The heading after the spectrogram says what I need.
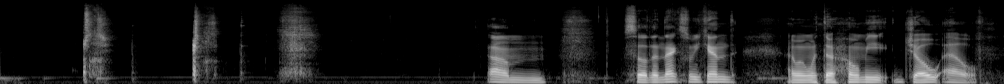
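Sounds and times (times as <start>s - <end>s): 
faint steady hum: 0.0s - 10.0s
person sneezing: 0.8s - 1.2s, 1.9s - 3.2s
speech: 4.9s - 10.0s
breathy exhale: 5.6s - 6.0s, 7.4s - 7.9s.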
